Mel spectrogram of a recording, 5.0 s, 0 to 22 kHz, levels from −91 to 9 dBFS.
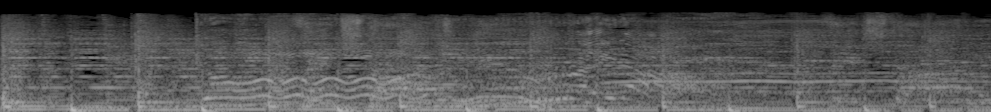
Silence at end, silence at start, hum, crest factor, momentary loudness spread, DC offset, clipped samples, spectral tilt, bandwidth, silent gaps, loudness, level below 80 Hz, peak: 0 s; 0 s; none; 14 dB; 6 LU; under 0.1%; under 0.1%; -4.5 dB/octave; 13.5 kHz; none; -31 LUFS; -40 dBFS; -16 dBFS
